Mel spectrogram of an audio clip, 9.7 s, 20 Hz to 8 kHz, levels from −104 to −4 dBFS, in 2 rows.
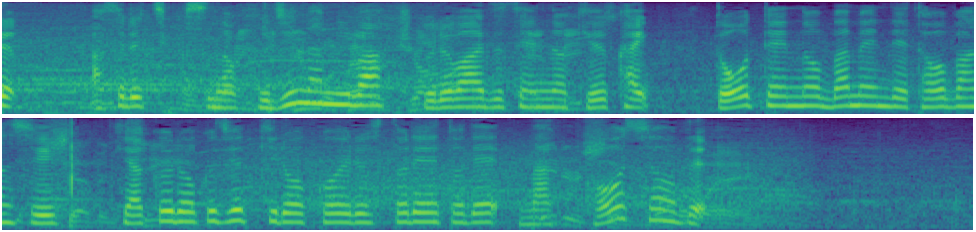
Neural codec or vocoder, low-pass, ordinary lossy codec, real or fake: none; none; none; real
